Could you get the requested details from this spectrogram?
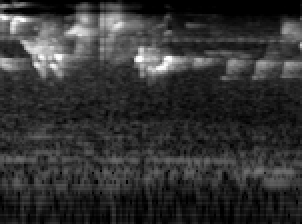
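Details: Short stretch of Horsfield's bush lark song: high descending slurs, a brief rasp, then level whistled notes broken by small gaps.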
